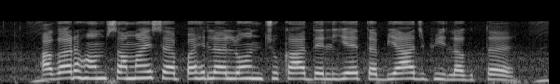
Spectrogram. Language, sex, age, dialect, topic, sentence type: Maithili, female, 36-40, Eastern / Thethi, banking, question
